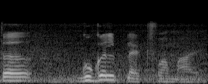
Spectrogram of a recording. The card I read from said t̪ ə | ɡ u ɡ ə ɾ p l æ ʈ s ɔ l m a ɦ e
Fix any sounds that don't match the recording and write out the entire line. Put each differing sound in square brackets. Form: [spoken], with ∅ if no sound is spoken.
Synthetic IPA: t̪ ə | ɡ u ɡ ə [l] p l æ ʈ [f] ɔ [ɾ] m a ɦ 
